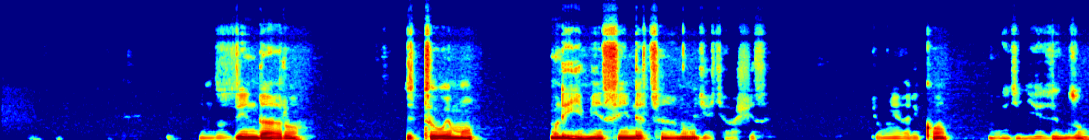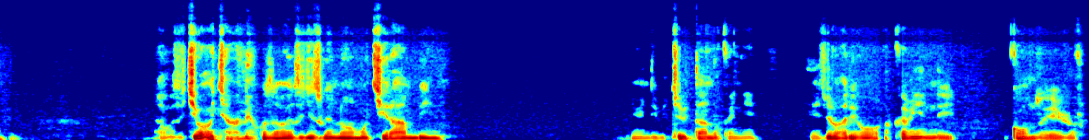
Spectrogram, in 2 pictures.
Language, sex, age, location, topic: Kinyarwanda, male, 25-35, Musanze, government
